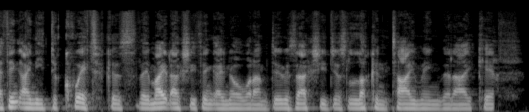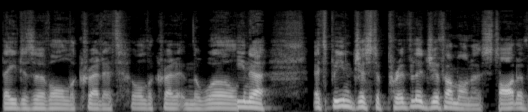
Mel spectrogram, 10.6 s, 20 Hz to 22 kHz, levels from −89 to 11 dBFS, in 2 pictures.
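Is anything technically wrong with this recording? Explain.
Yes. Damaged data in a compressed stream causes short glitches at 2.88–2.90 s after "I know what I'm", 4.93–4.95 s after "and timing that I", 7.66 s after "the credit in the", and 10.29 s. Corrupted bytes break decoder sync. It searches for the next frame header.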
